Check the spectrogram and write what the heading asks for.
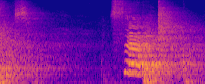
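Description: Feet landing from jump squats on a hardwood studio floor: a thud at the start and another about a second and a half in, with a short call from the jumper's voice just before the second landing.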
